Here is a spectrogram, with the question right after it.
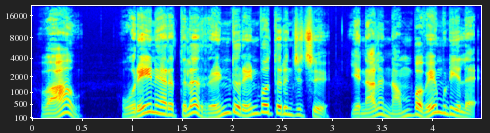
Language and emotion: Tamil, surprised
